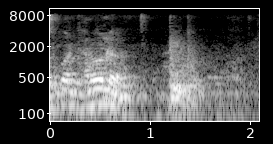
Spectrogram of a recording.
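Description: Speech: a man talking for about the first second, a short phrase after that, then a pause with only room sound.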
